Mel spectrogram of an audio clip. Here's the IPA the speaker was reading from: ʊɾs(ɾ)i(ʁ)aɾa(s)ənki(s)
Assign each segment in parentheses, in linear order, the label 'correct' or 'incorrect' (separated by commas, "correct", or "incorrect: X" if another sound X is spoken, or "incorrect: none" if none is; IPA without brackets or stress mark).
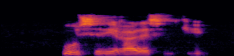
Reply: correct, correct, correct, incorrect: none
